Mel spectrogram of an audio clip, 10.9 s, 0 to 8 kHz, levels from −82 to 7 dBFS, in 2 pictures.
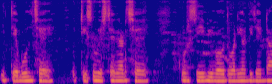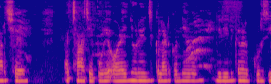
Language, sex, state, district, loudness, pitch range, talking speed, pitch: Maithili, male, Bihar, Begusarai, -29 LUFS, 125-135 Hz, 140 wpm, 130 Hz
